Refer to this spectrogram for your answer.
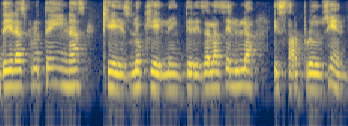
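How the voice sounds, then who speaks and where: This woman's voice has a dark, mellow tone and a fairly low pitch. She speaks at a moderate pace with fairly even intonation. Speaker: school science teacher. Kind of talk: recorded video lesson.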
